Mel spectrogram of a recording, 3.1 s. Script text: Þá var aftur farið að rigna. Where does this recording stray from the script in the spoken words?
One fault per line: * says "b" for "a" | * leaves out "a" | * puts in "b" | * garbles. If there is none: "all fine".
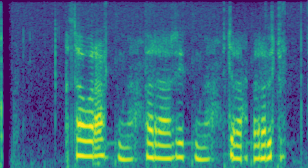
* says "rigna" for "aftur"
* garbles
